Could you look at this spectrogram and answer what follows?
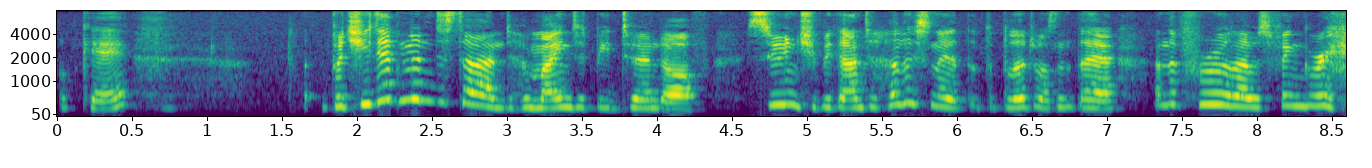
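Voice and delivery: normal talking voice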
